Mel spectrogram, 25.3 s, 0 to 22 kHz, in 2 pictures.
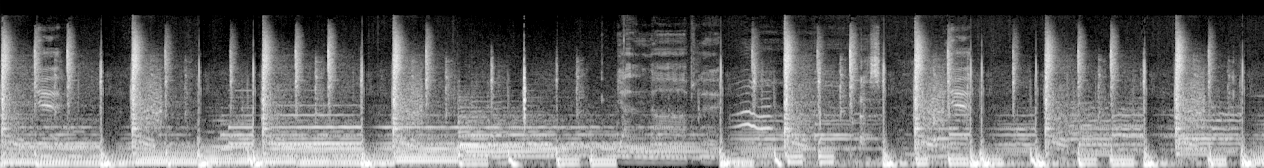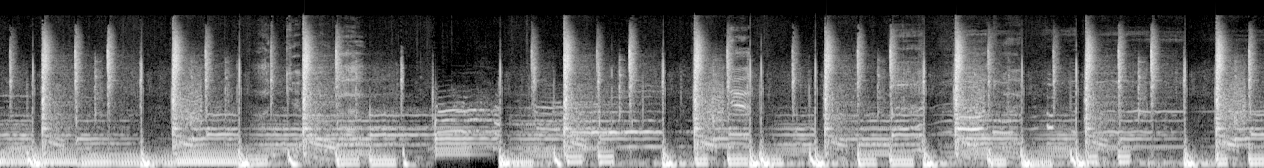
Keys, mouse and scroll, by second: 0.4 click, 0.6 g, 2.2 click, 2.5 g, 3.3 g, 4.8 click, 5.1 g, 7.0 click, 7.2 g, 11.4 click, 11.8 g, 12.5 click, 12.7 g, 13.8 g, 15.2 click, 15.5 g, 17.2 click, 17.8 g, 19.6 click, 20.1-22.0 shift+middle drag, 22.0 click, 22.4 g, 23.5 click, 24.6 click, 24.8 g.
